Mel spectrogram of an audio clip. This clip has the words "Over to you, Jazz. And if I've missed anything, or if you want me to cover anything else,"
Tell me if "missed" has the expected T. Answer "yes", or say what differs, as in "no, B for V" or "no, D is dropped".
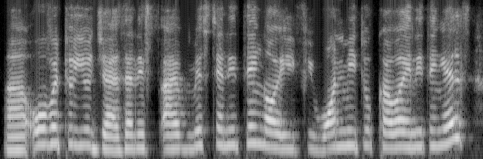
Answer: yes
